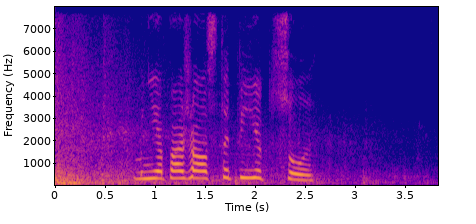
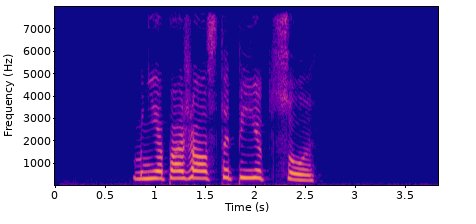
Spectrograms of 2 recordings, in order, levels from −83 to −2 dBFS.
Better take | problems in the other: second | background sound (Thunder); 9 dB below the speech

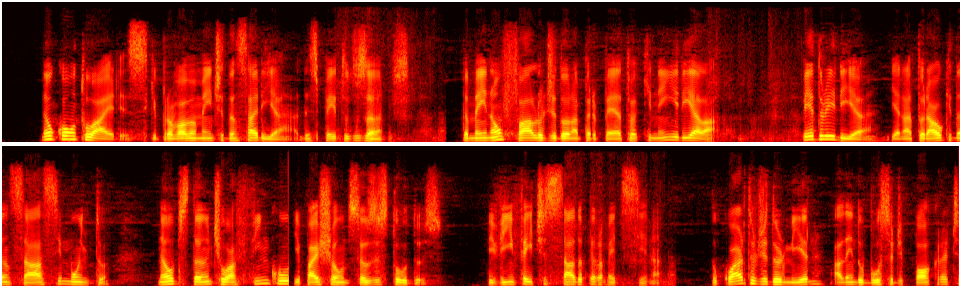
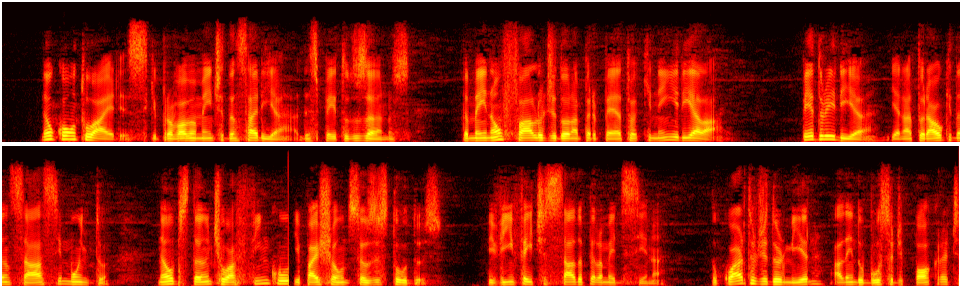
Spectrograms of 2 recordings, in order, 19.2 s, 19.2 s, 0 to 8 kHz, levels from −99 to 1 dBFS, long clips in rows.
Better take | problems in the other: second | noise reduction (neural separator model SepFormer DNS4)

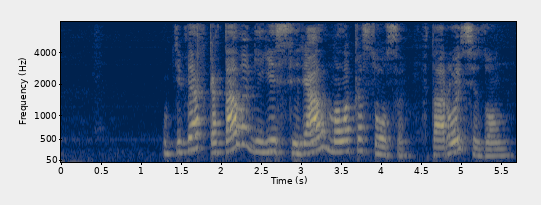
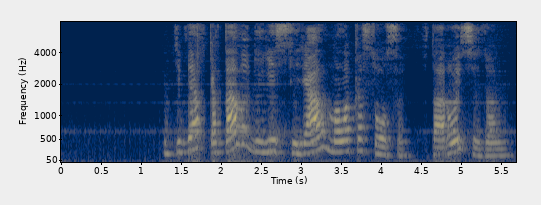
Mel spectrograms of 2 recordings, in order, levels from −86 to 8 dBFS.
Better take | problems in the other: first | noise reduction (neural separator model SepFormer DNS4)

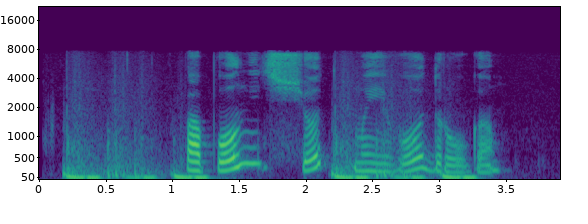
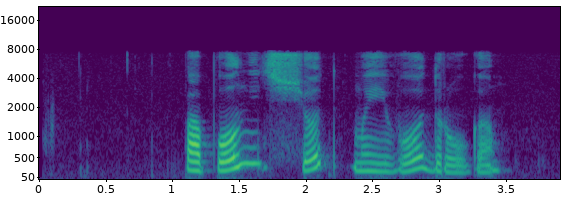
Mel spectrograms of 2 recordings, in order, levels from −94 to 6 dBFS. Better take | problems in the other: second | background sound (Fireworks); 4 dB below the speech

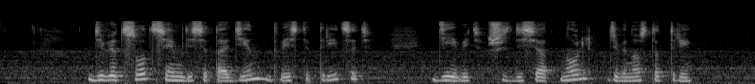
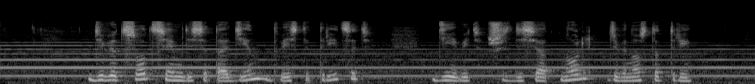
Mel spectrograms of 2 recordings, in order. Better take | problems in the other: first | background sound (Wind instrument, woodwind instrument); 8 dB below the speech

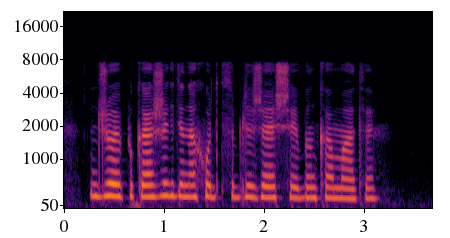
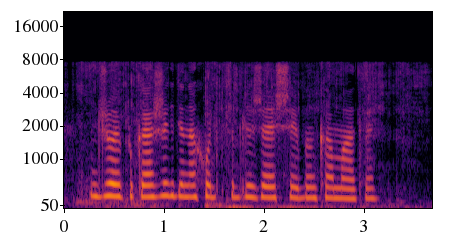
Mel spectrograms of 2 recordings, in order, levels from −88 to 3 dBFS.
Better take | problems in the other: first | background sound (Tearing); 17 dB below the speech

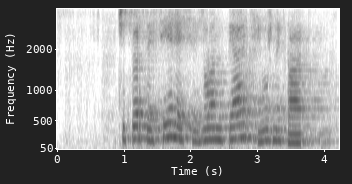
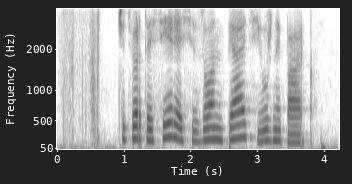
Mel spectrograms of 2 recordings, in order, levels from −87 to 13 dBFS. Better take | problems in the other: second | noise reduction (neural separator model SepFormer DNS4)

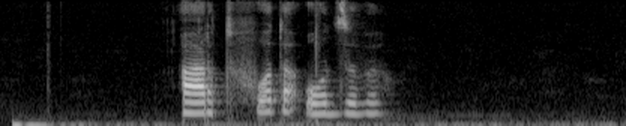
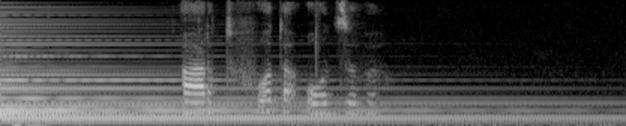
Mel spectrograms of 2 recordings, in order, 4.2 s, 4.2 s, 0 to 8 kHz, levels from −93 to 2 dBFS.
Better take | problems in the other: first | background sound (Strum); 4 dB above the speech

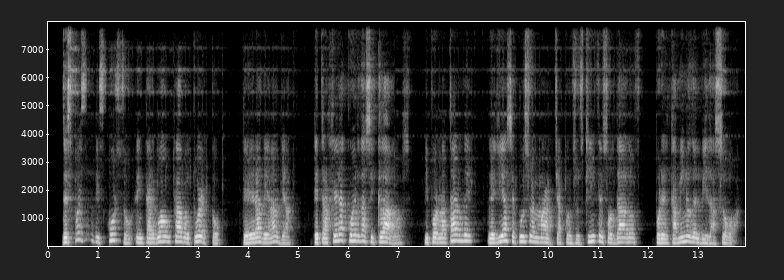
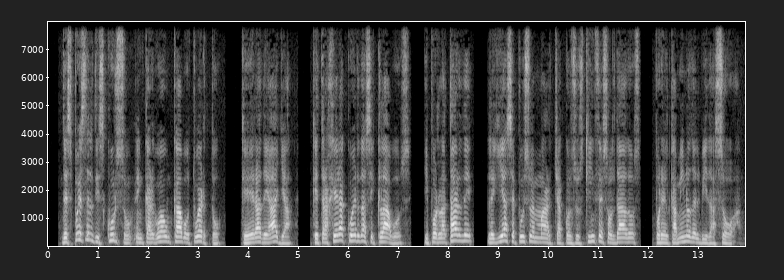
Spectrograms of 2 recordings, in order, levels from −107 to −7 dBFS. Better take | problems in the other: second | noise reduction (neural mask model DeepFilterNet 3)

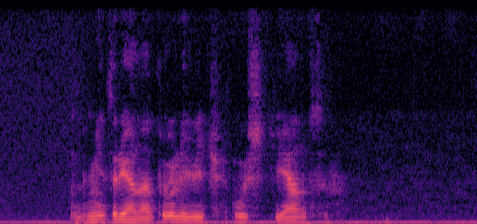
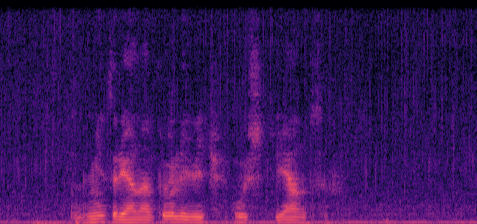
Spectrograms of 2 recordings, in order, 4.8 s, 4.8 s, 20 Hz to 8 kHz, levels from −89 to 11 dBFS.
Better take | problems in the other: first | background sound (Explosion + Boiling); 18 dB below the speech

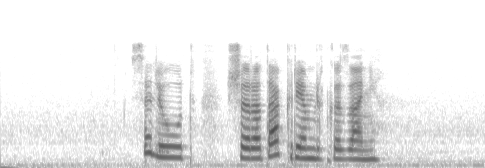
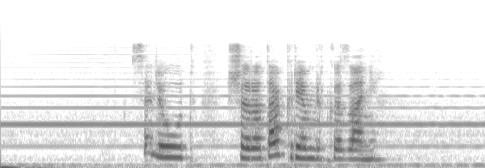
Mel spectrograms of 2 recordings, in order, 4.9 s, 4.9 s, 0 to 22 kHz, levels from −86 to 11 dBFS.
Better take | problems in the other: first | background sound (Wind instrument, woodwind instrument); 14 dB below the speech // room echo; dies away in 0.2 s

